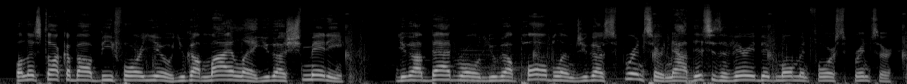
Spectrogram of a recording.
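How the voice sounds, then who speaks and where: A high male voice at a moderate pace with very even loudness, music in the background. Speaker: esports tournament emcee and commentator. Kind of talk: live commentary. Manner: animated.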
